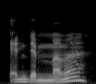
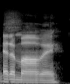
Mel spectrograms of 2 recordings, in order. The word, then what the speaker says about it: edamame: All right, so Japanese food: sushi, soba noodles, udon noodles, ramen, miso soup, uh, endamame, I guess. Edamame.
